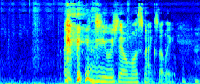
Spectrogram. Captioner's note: laughs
